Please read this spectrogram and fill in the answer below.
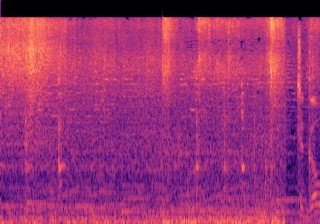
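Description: Chopped carrots, leeks, fennel and onion sizzling in a stainless steel pot while a wooden spoon stirs them, with a few small knocks of the spoon, over a low rumble. The sizzling cuts off sharply shortly before the end.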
